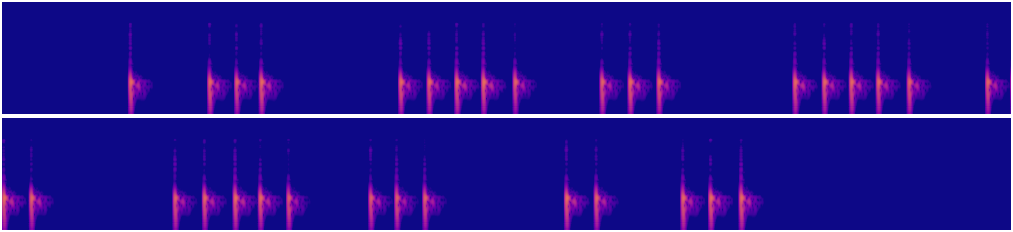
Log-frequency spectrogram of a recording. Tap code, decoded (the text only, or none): CXXXH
